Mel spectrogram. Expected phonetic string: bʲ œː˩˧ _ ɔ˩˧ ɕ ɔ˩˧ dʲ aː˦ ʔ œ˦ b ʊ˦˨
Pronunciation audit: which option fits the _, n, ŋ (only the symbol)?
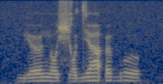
n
